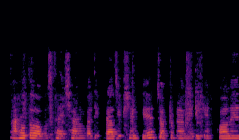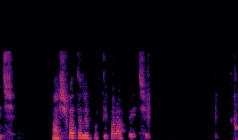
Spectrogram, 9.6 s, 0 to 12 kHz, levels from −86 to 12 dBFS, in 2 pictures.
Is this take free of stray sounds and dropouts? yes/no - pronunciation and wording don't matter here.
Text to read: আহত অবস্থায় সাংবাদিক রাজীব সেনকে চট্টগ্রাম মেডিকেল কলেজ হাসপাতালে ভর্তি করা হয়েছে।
yes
